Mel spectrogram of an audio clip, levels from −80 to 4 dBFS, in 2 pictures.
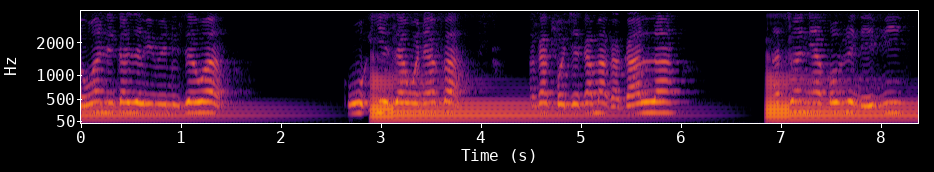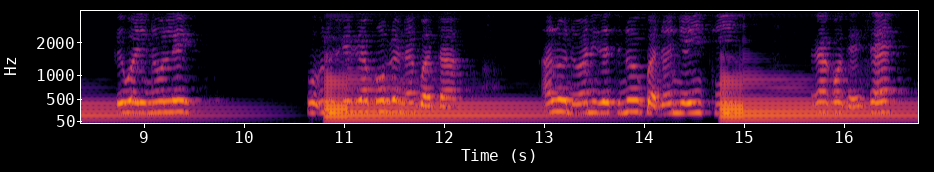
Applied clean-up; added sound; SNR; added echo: none; Bass guitar; 3 dB; none.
